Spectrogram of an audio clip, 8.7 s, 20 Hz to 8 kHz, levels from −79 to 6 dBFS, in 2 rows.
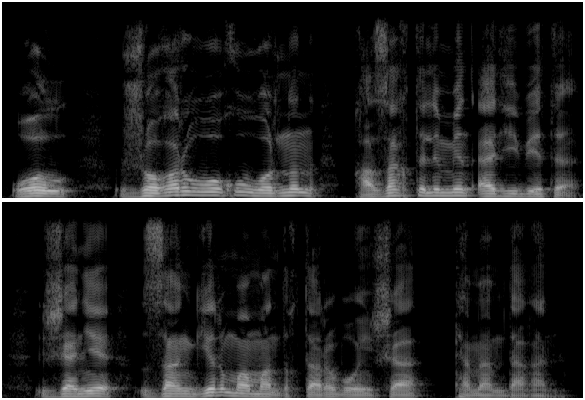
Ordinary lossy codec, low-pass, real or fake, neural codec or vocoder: none; 7.2 kHz; real; none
